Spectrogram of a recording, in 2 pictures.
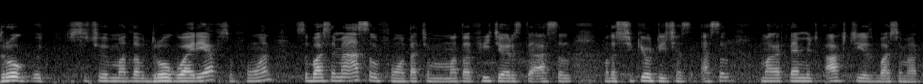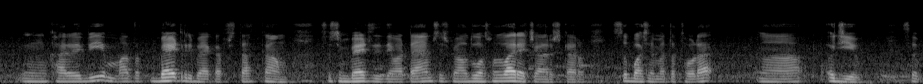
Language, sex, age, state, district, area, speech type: Kashmiri, male, 18-30, Jammu and Kashmir, Ganderbal, rural, spontaneous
